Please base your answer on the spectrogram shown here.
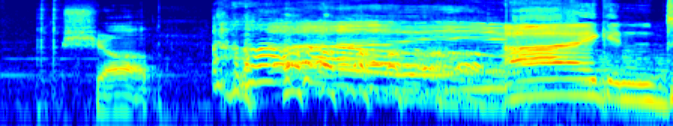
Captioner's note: groaning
